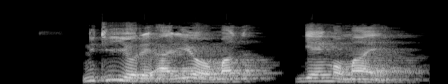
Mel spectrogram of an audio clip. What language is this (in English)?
Luo (Kenya and Tanzania)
